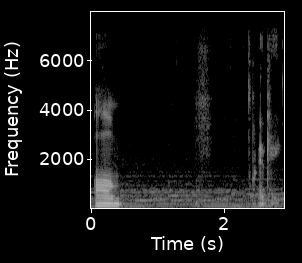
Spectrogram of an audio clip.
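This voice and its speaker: A young Austrian man speaks English with a German-speaking accent, thinking aloud as he works through a map live. His talk is loose and halting, full of ums and restarts. The sound is a bit dull, with soft music underneath. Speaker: streamer building a map. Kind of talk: casual live-stream chat. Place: small room at a desk, indoors.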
